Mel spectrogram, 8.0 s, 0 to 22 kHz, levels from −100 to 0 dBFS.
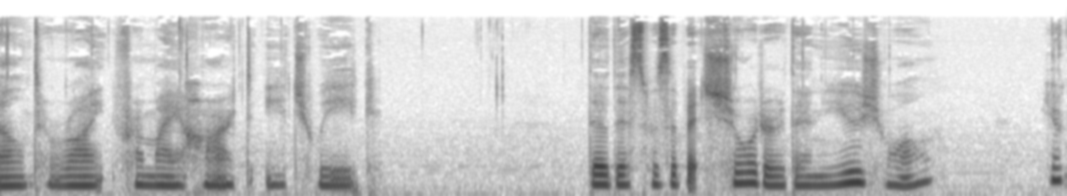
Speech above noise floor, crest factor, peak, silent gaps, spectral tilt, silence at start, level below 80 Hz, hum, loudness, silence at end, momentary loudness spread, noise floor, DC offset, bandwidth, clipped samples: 33 dB; 20 dB; -14 dBFS; none; -4.5 dB/octave; 0 s; -62 dBFS; none; -32 LUFS; 0 s; 12 LU; -65 dBFS; under 0.1%; 16.5 kHz; under 0.1%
